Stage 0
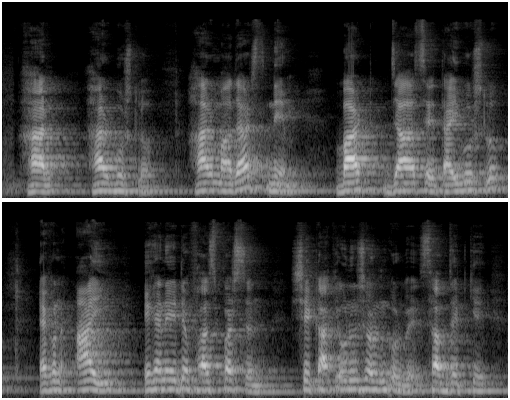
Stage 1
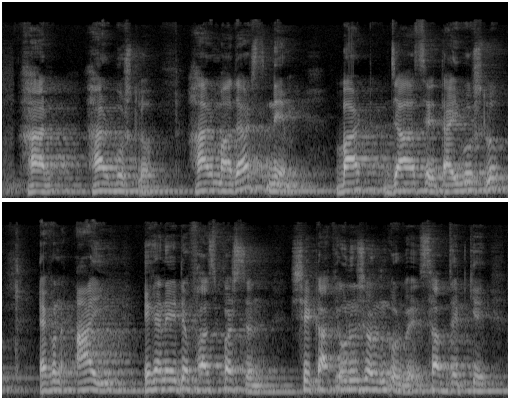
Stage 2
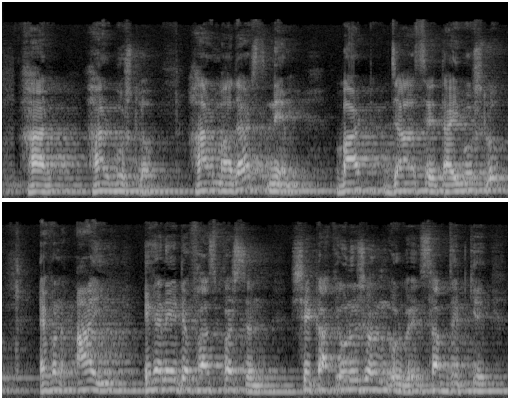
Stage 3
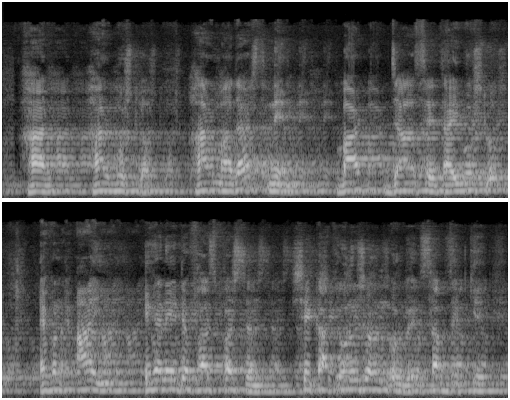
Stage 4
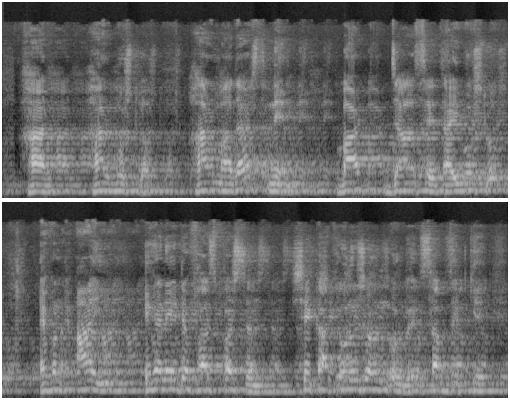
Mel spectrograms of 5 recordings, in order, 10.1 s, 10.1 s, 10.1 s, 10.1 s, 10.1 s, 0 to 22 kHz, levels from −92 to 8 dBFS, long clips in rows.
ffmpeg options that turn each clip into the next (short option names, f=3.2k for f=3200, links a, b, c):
-filter_complex "[0:a]acrossover=split=260|2300|7000[a][b][c][d];[a]acompressor=threshold=-40dB:ratio=4[e];[b]acompressor=threshold=-30dB:ratio=4[f];[c]acompressor=threshold=-49dB:ratio=4[g];[d]acompressor=threshold=-59dB:ratio=4[h];[e][f][g][h]amix=inputs=4:normalize=0,highshelf=f=4.2k:g=8.5,volume=3dB"
-af "aecho=1:1:7.1:0.9,volume=2dB"
-af "aecho=1:1:245|490|735|980|1225|1470:0.251|0.143|0.0816|0.0465|0.0265|0.0151,volume=2dB"
-af "crystalizer=i=6:c=0,volume=-1dB"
